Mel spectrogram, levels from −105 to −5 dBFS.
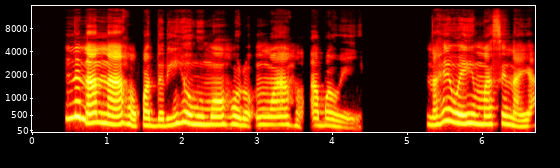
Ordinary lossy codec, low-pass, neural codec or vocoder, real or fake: none; 14.4 kHz; none; real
